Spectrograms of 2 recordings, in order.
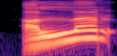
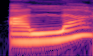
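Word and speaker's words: الله: তাজদের নিয়মে এটি আরবি ভাষার একমাত্র শব্দ যা তাফিম বা ভারী উচ্চারণ ধারণ করে।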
